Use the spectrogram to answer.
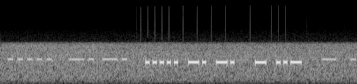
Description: Morse code, heard as a keyed tone, about 33 wpm, 1040 Hz, with radio noise. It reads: 5NN TU
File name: RS44 JA9KRO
